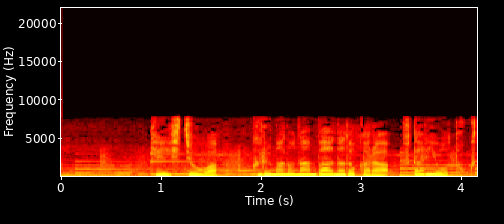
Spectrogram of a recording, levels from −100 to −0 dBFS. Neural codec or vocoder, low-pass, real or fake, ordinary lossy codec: none; none; real; none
